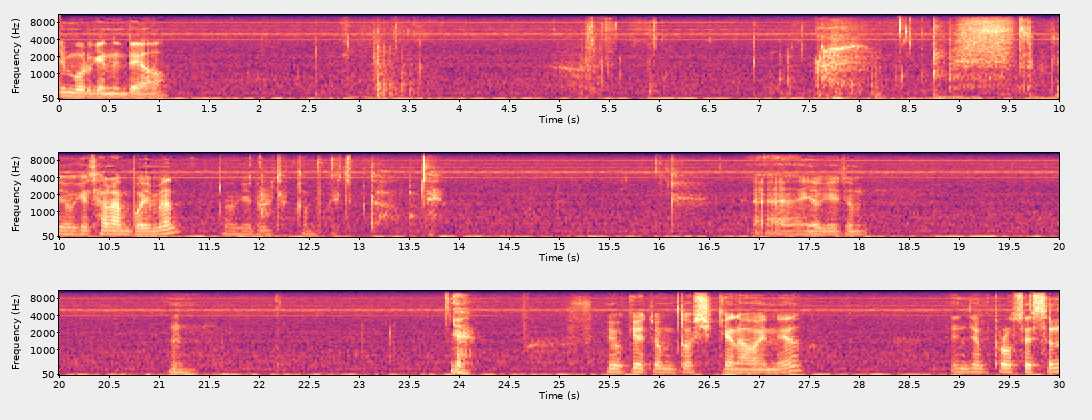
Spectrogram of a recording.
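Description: An elderly man speaks calmly into a microphone, heard through an online call.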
